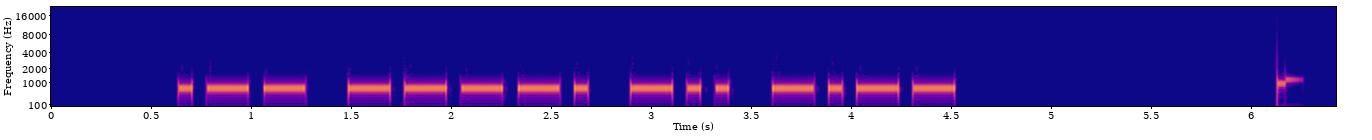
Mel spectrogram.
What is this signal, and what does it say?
Morse code, heard as a keyed tone, about 17 wpm, 700 Hz. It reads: W9DY
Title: K1USN SST QSO Practice - 17wpm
